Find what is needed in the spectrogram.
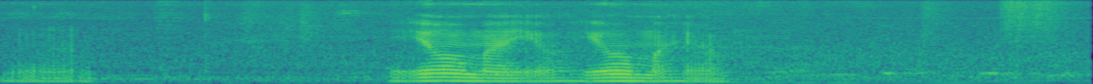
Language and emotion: Russian, sad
